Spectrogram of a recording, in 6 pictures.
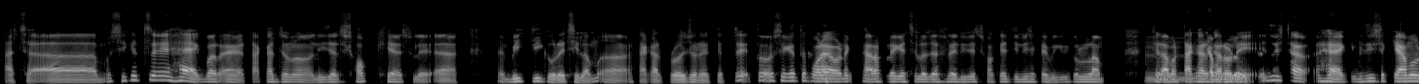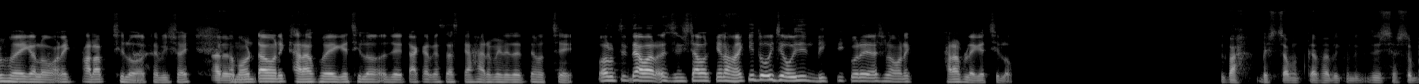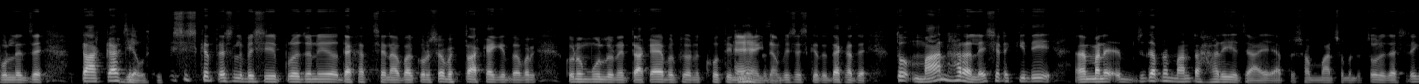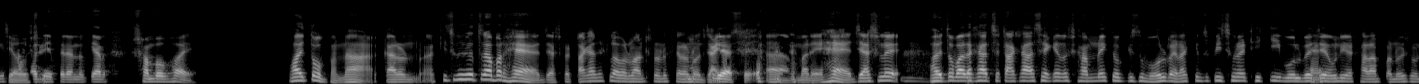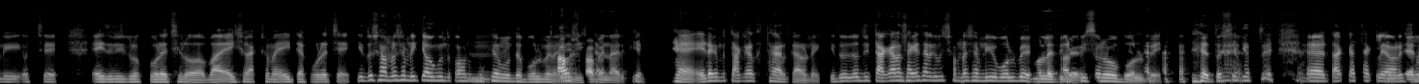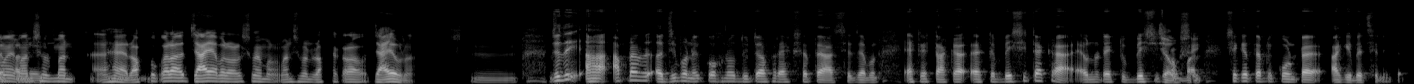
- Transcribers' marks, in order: laughing while speaking: "আচ্ছা, আচ্ছা"; chuckle; laughing while speaking: "বা কোনো সময় টাকায় কিন্তু আবার"; chuckle; chuckle; laughing while speaking: "তো সেক্ষেত্রে"; laughing while speaking: "এইটা হলো মানুষ"; "রক্ষা" said as "রক্ষ"; other background noise
- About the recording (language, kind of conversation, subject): Bengali, podcast, টাকা আর জীবনের অর্থের মধ্যে আপনার কাছে কোনটি বেশি গুরুত্বপূর্ণ?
